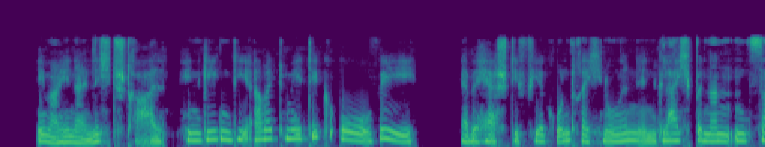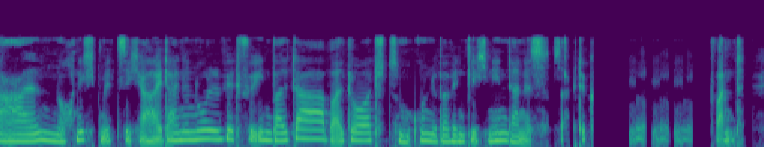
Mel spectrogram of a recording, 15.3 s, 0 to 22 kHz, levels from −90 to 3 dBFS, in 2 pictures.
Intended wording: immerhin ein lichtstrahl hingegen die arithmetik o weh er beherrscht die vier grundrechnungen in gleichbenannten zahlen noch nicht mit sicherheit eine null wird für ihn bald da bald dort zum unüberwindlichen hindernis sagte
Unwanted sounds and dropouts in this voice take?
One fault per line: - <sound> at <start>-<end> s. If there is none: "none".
- laugh at 13.9-14.6 s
